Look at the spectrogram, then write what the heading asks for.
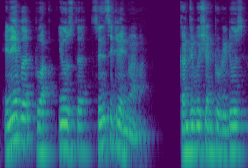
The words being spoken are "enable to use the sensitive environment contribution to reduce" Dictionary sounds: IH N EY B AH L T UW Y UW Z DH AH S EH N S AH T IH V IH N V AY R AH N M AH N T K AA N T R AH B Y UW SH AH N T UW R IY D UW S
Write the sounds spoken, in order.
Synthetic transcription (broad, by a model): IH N EY B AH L T UW Y UW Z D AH S EH N S AH T IH V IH N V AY AH M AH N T K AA N T R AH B Y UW SH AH N T UW R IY D UW S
